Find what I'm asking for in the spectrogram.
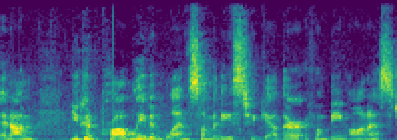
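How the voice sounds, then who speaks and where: Noticeable background noise and audible room echo surround this recording. A woman with an American accent speaks in an animated tone. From Boston, New England. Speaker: candle maker and YouTuber. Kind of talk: casual product review.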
